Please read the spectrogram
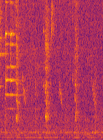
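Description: Electric potter's wheel humming steadily as it spins a clay bowl being thrown, with a few short high chirps like a bird's.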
